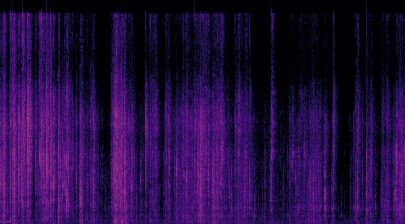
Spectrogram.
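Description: Crinkly plastic packaging being handled, a dense run of crackles with brief lulls about two seconds in and near seven seconds.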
